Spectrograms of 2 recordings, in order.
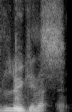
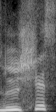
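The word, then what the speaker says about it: Luguentz: That says Lugans. It's pronounced Lucius. Lucius Dort.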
